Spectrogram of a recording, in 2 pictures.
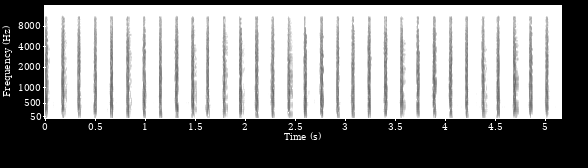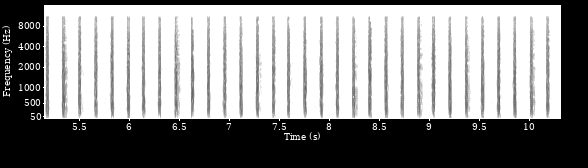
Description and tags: Here's a useful loop to add an extra spark to a beat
